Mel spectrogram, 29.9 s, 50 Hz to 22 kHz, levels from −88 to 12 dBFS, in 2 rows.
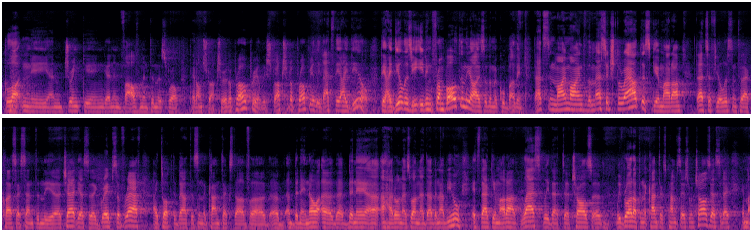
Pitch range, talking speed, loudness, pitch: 115-140 Hz, 190 wpm, -24 LUFS, 125 Hz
